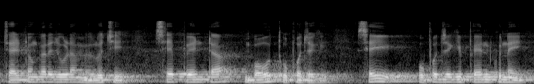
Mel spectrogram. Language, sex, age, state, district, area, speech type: Odia, male, 30-45, Odisha, Kalahandi, rural, spontaneous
